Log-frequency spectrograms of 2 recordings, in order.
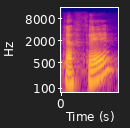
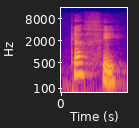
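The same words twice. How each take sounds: First: The word is said with Portuguese pronunciation. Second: The word is said with French pronunciation. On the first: "Em português a gente vai ler café" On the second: "Mas em francês, ... vai ter sempre o som de E"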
